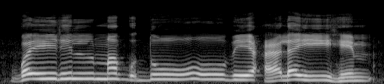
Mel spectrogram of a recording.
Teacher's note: জিহ্বার গোড়ার কিনারা উপরের মারি দাঁতের গোড়ায় লাগিয়ে দু এক আলিফ টান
